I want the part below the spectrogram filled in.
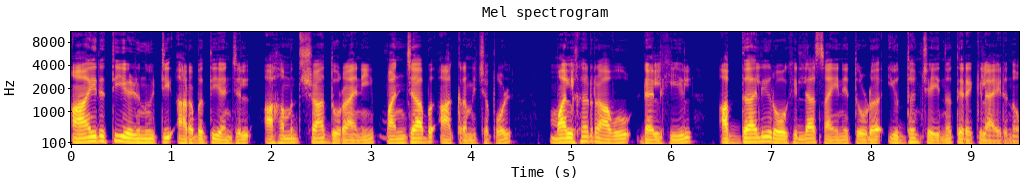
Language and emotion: Malayalam, neutral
